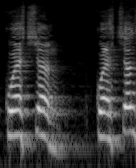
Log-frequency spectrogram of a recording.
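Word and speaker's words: question: जब किसी वर्ड में एस के बाद TION आता है तब टी का उच्चारण चा किया जाता है। जैसे क्वेश्चन शब्द में एस के बाद TION आया है, इसलिए टी का उच्चारण चा होगा, इसलिए इसे क्वेश्चन पढ़ा जाता है।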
